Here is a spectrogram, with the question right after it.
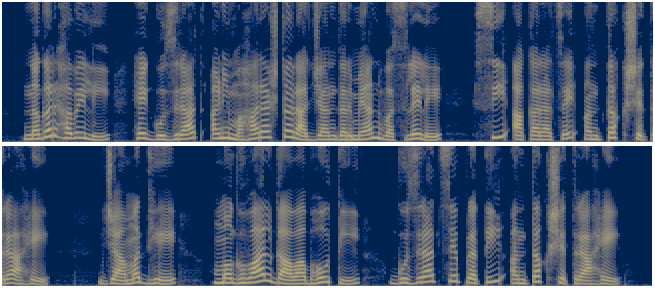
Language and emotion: Marathi, neutral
